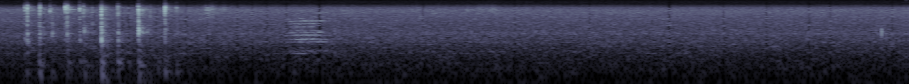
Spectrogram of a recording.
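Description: A short burst of quick keystrokes on a computer keyboard while entering a query, about a dozen taps over two seconds, then a faint brief rattle and near silence.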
